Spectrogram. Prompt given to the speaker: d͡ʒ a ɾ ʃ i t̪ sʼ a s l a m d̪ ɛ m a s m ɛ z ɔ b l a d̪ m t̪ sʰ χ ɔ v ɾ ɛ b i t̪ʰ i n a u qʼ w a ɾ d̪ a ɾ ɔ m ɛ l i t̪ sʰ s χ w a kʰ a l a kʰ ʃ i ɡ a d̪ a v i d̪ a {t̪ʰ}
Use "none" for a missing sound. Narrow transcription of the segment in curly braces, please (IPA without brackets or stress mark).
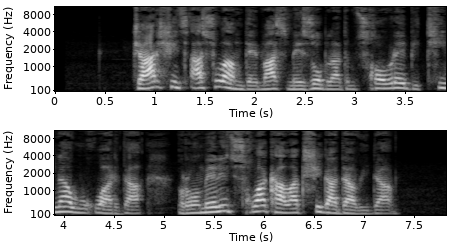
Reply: none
